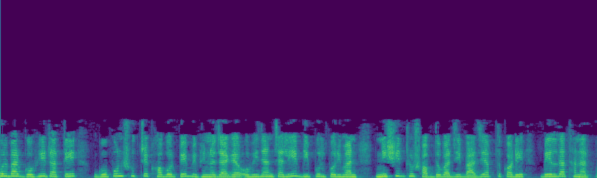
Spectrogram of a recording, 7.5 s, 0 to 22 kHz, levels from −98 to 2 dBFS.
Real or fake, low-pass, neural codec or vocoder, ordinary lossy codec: real; 7.2 kHz; none; MP3, 48 kbps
